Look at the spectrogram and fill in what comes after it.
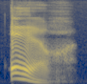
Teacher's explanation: It's a tight one. R is air, pronounced air at the back of the throat. Pretend you're a sophisticated lion.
